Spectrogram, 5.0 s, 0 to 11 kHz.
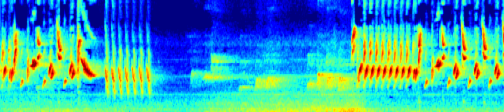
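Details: European goldfinch in the wild, 2021: jingling high twitters open the recording, then a few softer thin notes, then a renewed fast rattle and bright, lilting chirps.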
